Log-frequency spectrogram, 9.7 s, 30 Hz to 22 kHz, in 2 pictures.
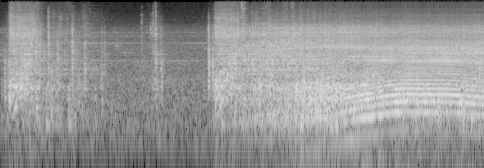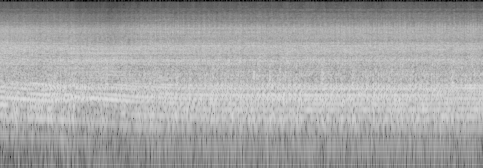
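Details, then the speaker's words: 1968 Evinrude 6 hp outboard, carburetor running lean: brief stumble, then fast steady buzzing with revs swelling and settling as the air screw is opened further; it needed more air, plugs due for replacement. "she needed more air drain it out and you know the float will come back down and then pump it up a little bit"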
